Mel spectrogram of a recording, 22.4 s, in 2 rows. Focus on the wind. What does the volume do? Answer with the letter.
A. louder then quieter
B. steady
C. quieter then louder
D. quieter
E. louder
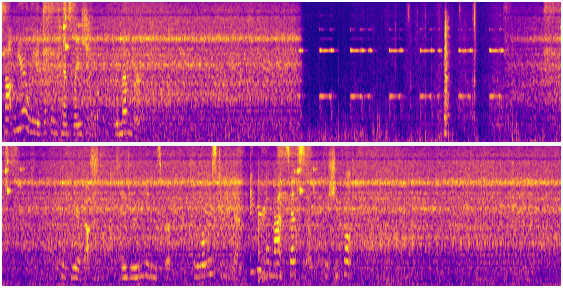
B.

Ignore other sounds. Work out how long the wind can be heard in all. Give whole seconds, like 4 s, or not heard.
22 s.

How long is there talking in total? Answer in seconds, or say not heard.
9 s.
